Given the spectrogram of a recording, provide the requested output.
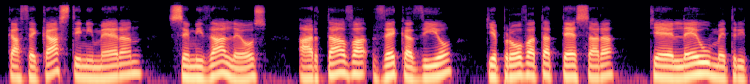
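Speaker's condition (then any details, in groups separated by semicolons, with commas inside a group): No condition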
